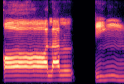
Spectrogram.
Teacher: নুন সাকিনের পরে সিন এসেছে, ইনসান, এখানে ইং একফা গুন্না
